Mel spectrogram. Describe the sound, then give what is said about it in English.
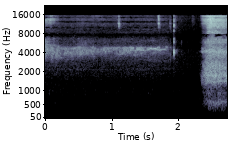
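A single deep breath, drawn during a guided gratitude and relaxation moment, comes as a short, airy, full-bodied rush near the end after a quiet stretch of faint steady hum and a brief click. “So let's all just take a minute, take a deep breath,”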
